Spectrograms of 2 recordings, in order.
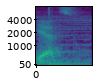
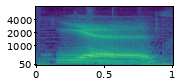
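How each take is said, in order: First: It is said in a more serious character voice. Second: It is said in a silly put-on voice. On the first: The speaker calls it right. "I can do a better voice" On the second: The speaker calls it wrong. "Sorry, that's a silly voice"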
